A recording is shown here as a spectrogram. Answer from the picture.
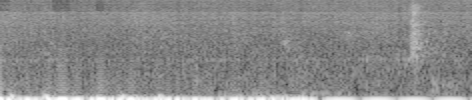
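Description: Electric bass guitar playing a run of low notes, heard as soft rhythmic thumps, about four or five a second, that stop about a second and a half in.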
